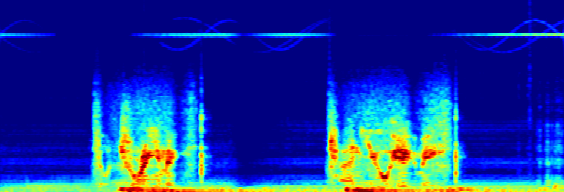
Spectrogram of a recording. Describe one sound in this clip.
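A man's voice calls out through a crackling radio speaker.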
